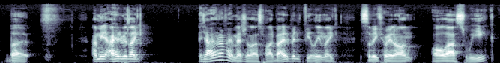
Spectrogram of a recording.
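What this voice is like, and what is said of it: Sick, slightly weird-sounding voice. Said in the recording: “because of this sickness cold... I'm sick... my voice is a little weird sounding right now”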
